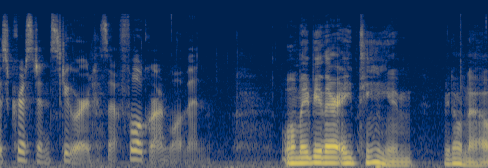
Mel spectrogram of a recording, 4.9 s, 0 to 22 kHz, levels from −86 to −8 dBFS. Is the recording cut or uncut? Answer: uncut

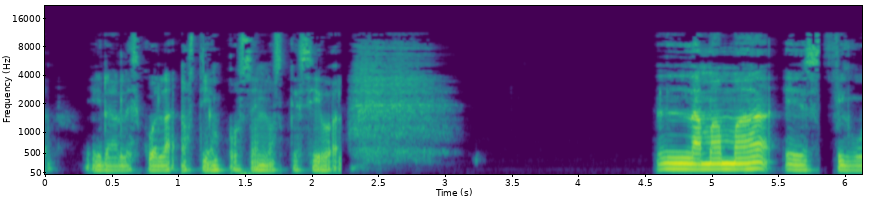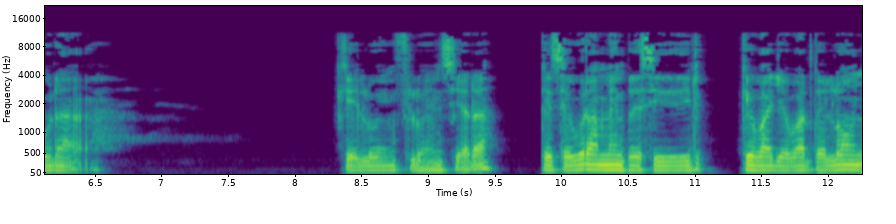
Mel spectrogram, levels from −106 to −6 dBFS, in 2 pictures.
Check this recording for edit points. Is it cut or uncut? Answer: cut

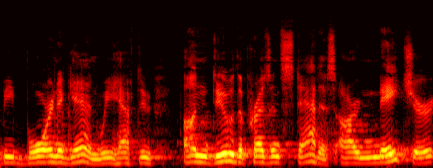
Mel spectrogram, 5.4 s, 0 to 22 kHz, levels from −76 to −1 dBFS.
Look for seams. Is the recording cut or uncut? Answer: uncut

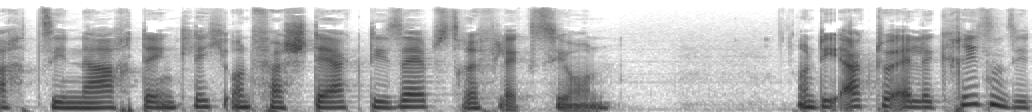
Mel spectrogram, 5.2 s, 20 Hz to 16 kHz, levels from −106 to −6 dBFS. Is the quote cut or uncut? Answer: uncut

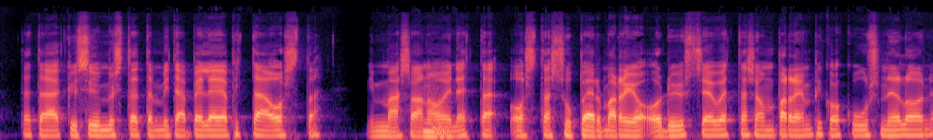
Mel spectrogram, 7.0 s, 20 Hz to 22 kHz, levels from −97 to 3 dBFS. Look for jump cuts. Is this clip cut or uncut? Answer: uncut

